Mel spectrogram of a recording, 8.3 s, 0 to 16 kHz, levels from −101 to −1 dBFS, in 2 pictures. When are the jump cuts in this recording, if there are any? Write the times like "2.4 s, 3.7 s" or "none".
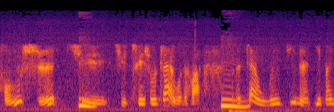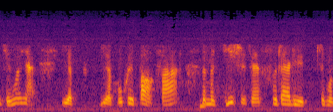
6.7 s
